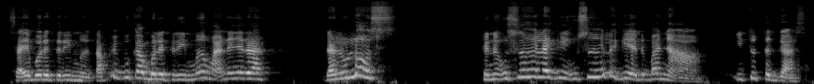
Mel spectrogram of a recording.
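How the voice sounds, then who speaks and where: Bright, expressive Malaysian woman teacher. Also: fairly high pitch, brisk. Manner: expressive, frank, animated and talkative. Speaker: vocal Quran recitation teacher. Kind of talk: conversational class talk.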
